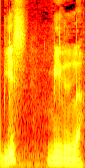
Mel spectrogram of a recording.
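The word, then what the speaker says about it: بسم الله: lah kalau sebelum baris Kalau sebelum lafaz Allah barisnya di bawah lafzul jalalah ya ya lafzul keagungan ini Allah Jadi dibacanya bismillah pertanyaannya lafaz Allah ini dibaca tipis apa tebal tipis Kenapa karena penyebabnya ini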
